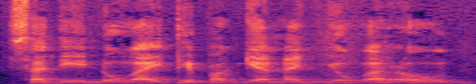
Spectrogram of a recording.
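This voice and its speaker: A woman's voice: low voice, steady tone, normal speed, close to an everyday voice. A woman acting as a melodramatic, clingy mother in a comedy drama, wailing and gasping theatrically to guilt-trip her grown son. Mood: fussing, doting.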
